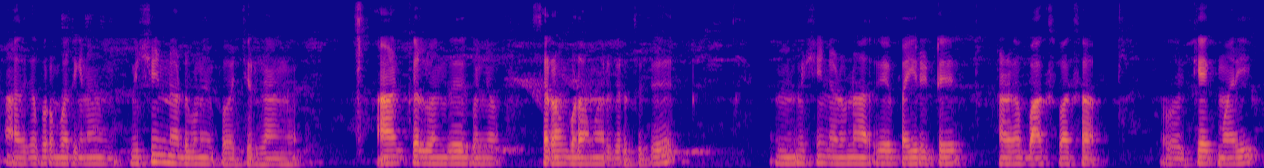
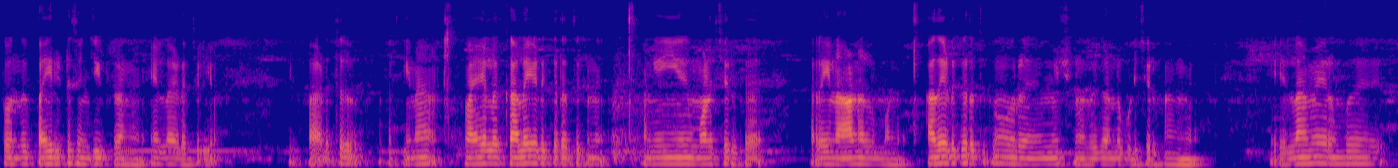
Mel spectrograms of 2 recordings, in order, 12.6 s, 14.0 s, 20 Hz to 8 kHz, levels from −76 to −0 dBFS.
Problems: constant background noise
